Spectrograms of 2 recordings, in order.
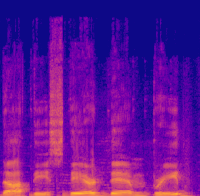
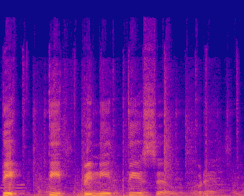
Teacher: Also worth noting, there's no TH. It's either D sound like that, this, there, them, breed, or T sound like tick, tit, beneath, tisel, bread.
